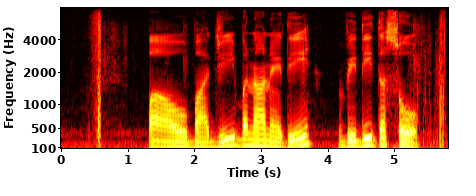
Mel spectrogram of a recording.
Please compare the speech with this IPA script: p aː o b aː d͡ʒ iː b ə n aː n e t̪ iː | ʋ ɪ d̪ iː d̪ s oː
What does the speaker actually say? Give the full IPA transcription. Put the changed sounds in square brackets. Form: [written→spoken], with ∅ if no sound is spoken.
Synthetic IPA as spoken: p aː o b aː d͡ʒ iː b ə n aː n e [t̪→d̪] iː | ʋ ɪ d̪ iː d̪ s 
